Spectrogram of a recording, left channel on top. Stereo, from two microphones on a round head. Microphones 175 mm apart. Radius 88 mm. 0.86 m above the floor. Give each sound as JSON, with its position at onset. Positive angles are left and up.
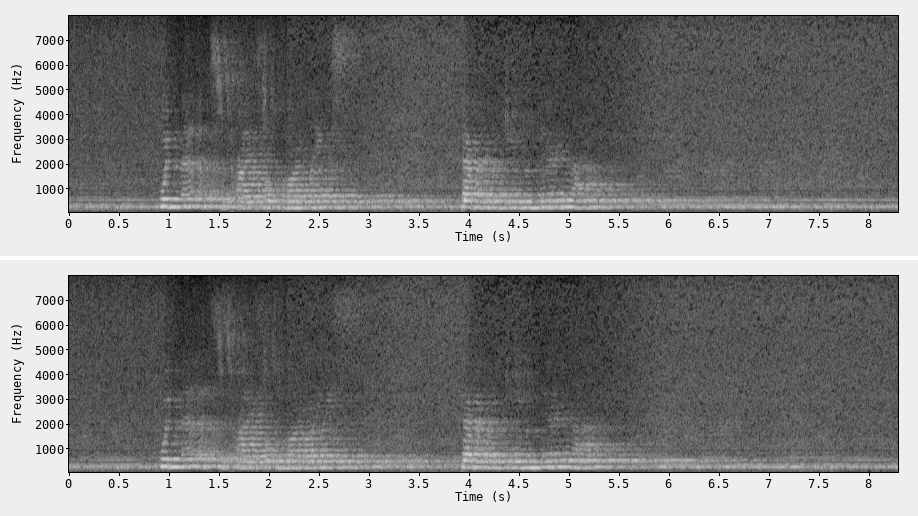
{"t": 0.9, "sound": "a woman speaking", "side_deg": 70, "distance_m": 6.0}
